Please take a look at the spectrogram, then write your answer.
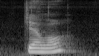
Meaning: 1. body (physical structure of a living human or animal) 2. body (corpse) 3. body (torso) 4. body (largest or most important part of anything) 5. body
- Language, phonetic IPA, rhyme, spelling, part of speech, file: Czech, [ˈcɛlo], -ɛlo, tělo, noun, Cs-tělo.ogg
